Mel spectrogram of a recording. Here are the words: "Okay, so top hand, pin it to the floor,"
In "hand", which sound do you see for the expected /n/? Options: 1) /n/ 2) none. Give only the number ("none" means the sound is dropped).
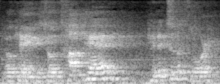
2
